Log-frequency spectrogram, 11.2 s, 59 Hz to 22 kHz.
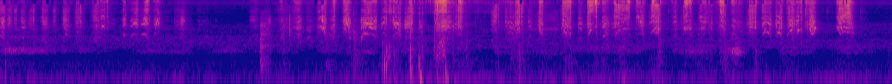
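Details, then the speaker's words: Quick, irregular rasping rubs with quiet pauses: antiseptic scrubbing of the skin for at least 30 seconds after the alcohol has dried, during a central line dressing change in a nursing skills exam demonstration. "And after my alcohol is dried completely, I would scrub for at least 30 seconds."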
